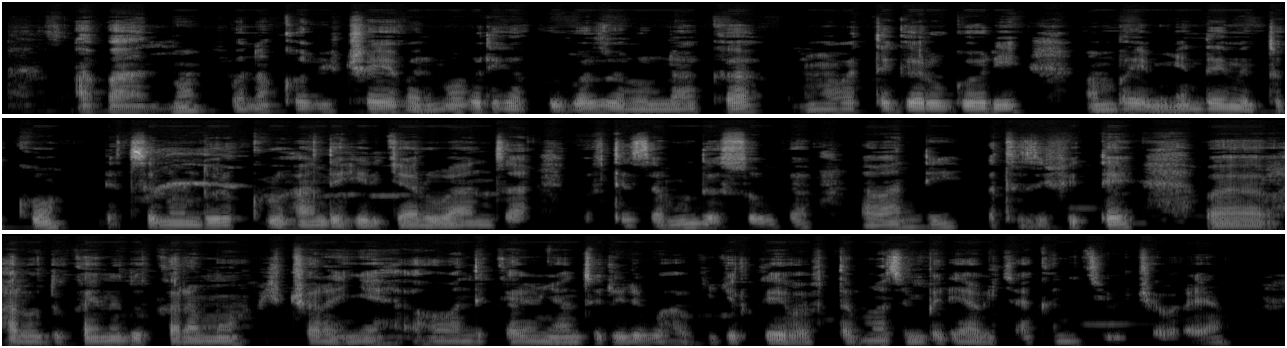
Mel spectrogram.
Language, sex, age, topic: Kinyarwanda, female, 18-24, government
